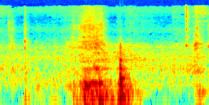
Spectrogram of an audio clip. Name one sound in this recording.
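A wooden drawer scrapes as it is pulled open.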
